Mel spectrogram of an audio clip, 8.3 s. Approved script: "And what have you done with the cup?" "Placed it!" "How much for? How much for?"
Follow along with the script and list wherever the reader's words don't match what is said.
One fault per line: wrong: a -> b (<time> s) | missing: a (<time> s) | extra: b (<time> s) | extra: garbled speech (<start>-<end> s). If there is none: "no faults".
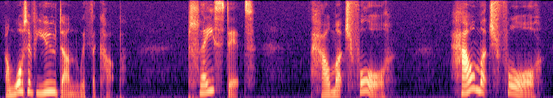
no faults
